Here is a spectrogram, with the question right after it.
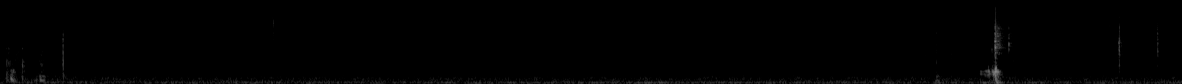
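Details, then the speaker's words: Single brief, sharp sneeze in a quiet room during a live makeup session from someone with allergies, who says missing allergy medicine for even a day makes them sick and hoarse. "Excuse me. Oh, I really hate allergies."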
